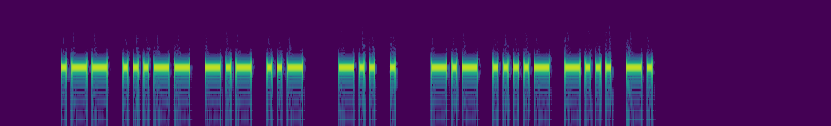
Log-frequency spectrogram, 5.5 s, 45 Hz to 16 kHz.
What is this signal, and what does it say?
Morse code, heard as a keyed tone, about 36 wpm, 700 Hz. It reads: W3KU DE K4BN
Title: USA Callsign DE Callsign - 4 Characters - 35wpm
